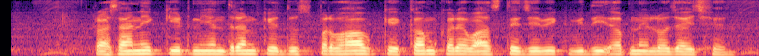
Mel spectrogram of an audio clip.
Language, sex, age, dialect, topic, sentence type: Maithili, male, 25-30, Angika, agriculture, statement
